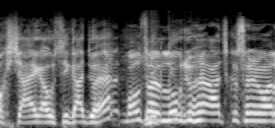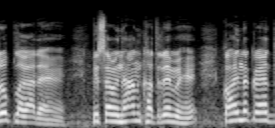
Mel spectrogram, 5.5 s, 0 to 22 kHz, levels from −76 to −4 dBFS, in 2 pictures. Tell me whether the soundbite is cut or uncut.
cut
